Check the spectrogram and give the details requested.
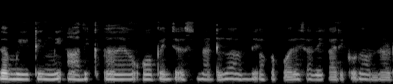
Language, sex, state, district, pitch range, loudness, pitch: Telugu, female, Telangana, Karimnagar, 230-245 Hz, -28 LUFS, 235 Hz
